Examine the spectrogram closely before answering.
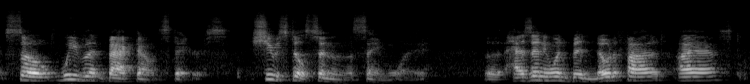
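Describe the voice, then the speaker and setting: Halting farmer witness, distant amateur actor. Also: male voice, on the high side, lively intonation. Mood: earnest, uneasy. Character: plainspoken male farmer witness recounting a discovery. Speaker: stage actor. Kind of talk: amateur stage play dialogue.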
